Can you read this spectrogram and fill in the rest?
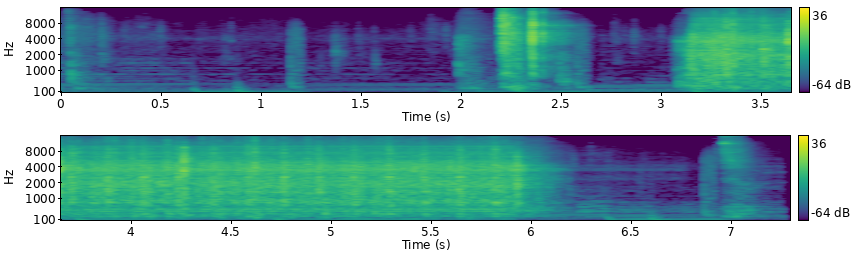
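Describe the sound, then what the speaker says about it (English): Sewing machine stitching over ruffled fabric for a bag, one steady three-second run of fast mechanical whirring, with short bursts and faint clicks before and after. "we're back to sewing right over our ruffly stitches and getting this one down"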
